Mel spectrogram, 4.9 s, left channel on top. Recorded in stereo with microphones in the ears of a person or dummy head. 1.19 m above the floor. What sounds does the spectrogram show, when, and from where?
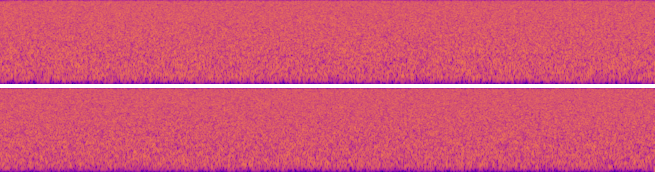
Only background noise.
